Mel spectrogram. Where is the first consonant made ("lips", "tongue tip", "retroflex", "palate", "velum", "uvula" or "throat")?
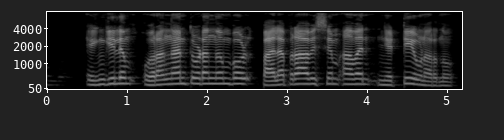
velum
